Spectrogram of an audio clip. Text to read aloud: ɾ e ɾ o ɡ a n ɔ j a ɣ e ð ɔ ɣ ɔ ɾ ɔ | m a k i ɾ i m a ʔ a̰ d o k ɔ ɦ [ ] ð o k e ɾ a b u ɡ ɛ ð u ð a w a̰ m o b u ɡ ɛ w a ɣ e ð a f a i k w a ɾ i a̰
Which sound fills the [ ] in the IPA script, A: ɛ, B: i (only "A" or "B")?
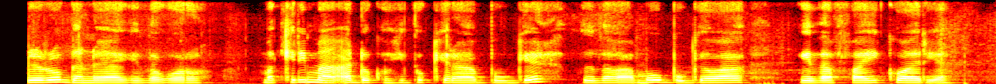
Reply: B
